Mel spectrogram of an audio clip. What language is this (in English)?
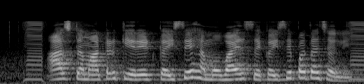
Magahi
